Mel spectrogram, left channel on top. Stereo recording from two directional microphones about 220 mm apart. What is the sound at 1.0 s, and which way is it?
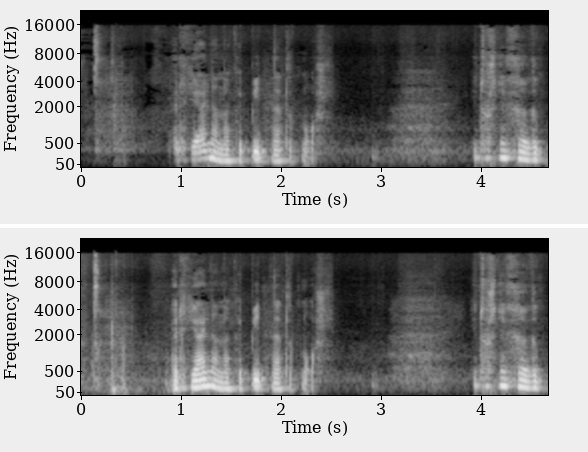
Speech, 10° right (ahead or behind).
